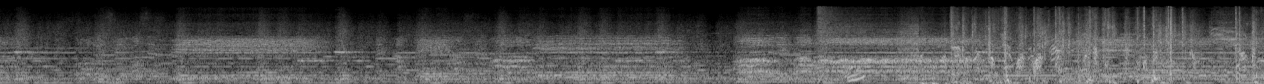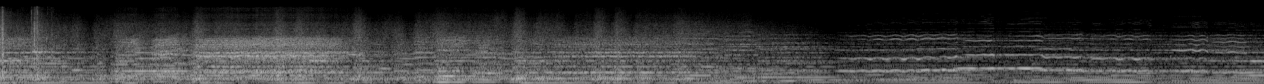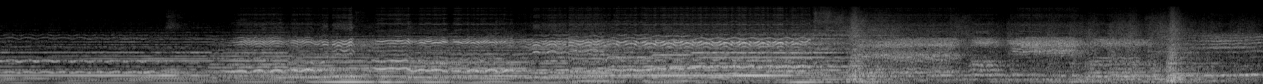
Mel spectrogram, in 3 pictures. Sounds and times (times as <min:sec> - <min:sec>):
Music: 0:00.0 - 0:37.9.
